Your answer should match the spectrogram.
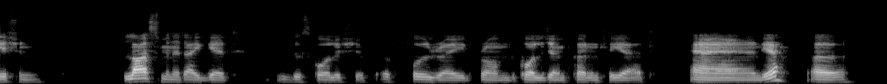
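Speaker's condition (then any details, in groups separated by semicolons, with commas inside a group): No condition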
